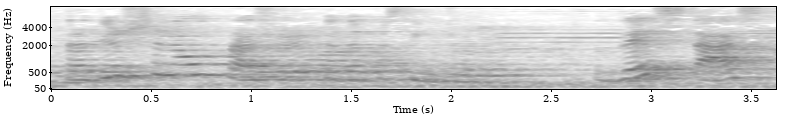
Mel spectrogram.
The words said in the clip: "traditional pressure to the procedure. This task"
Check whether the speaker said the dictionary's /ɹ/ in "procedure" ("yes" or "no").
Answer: no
